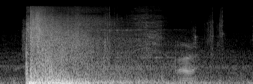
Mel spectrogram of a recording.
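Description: A weapon fires with a sudden loud blast that rings away.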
